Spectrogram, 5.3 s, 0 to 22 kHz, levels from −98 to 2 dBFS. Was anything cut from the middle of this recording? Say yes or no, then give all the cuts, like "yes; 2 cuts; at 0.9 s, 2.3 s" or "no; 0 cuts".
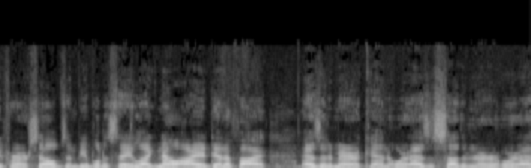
no; 0 cuts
